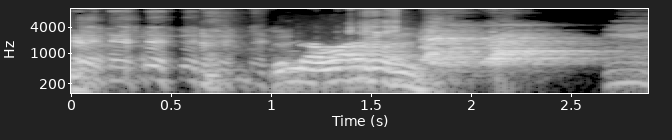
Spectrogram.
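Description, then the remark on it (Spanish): A dog lets out a few quick barks, then breaks into a long, wavering howl that rises and falls in pitch for a couple of seconds. “Yo, creo que si escuchamos bien está cantando.”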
